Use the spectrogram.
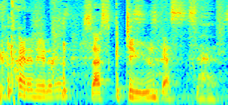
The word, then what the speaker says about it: Saskatoon: Saskatoon. No, that's how you say that. Okay. I thought it was Saskatoon. You put the wrong emphasis on the wrong syllable.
